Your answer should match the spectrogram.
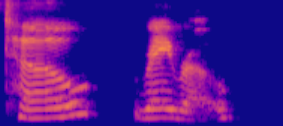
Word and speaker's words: torero: T-O-R-E-R-O. I just like how it's spelled. It's Toe Rero. – Do you know what it means? T-O-E-R? – Bullfighter.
